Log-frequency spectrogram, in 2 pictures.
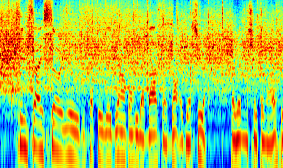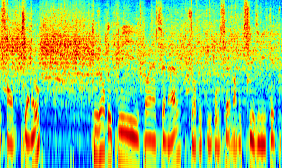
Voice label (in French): Présentateur annonce au piano Live; Forest National de Bruxelles; 1975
